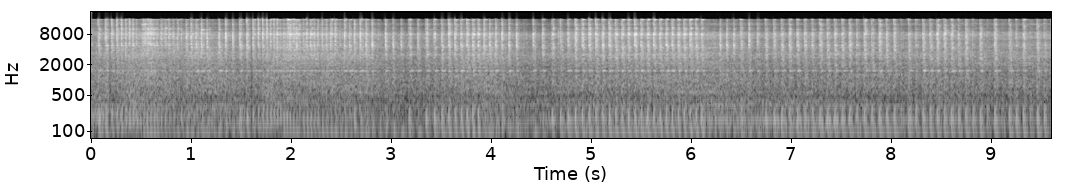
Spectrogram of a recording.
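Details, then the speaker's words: Revo Absolute motorcycle, cold engine, listened at the right crankcase: harsh, fast metallic clatter over idle, rising with throttle; worn gear with excess play, noise reportedly fades once the engine is warm. "dan kata pemiliknya juga ketika motor ini sudah panas suara yang semacam bunyi besi yang terlepas seperti itu biasa hilang"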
